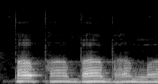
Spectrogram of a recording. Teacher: प, फ, ब, भ, म का ओष्ठ है।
